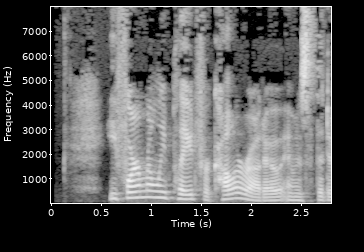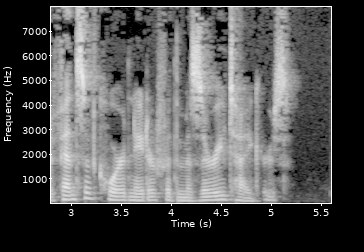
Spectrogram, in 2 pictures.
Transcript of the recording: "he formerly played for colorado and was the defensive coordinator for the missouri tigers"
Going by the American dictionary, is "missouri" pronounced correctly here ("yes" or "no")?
yes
